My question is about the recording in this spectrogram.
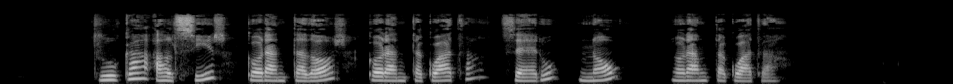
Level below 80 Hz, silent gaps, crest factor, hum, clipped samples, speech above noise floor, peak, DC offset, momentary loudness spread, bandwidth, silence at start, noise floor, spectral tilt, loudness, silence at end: -68 dBFS; none; 22 dB; none; under 0.1%; 63 dB; -2 dBFS; under 0.1%; 16 LU; 11.5 kHz; 0.95 s; -85 dBFS; -3 dB/octave; -21 LUFS; 1.7 s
